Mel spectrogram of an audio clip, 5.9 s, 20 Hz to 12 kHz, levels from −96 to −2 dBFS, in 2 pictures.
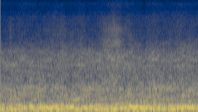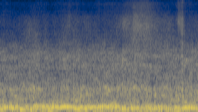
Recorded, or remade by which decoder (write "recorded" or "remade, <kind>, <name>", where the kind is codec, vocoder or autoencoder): remade, codec, SNAC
